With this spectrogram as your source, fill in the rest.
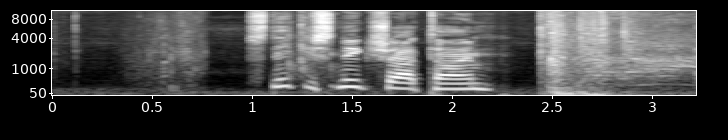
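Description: A man exclaims loudly into a close microphone.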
